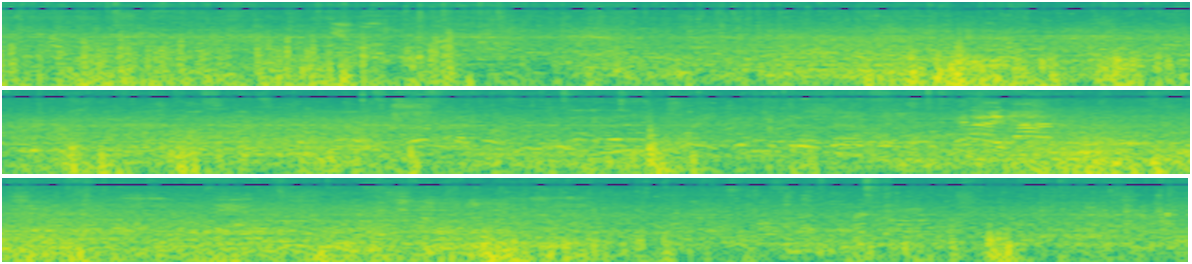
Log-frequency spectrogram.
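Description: A crowd of pedestrians murmurs outdoors.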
